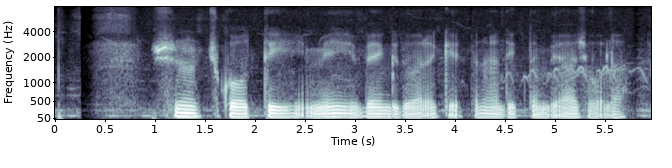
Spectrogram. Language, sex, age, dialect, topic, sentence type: Bhojpuri, male, 18-24, Northern, banking, question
